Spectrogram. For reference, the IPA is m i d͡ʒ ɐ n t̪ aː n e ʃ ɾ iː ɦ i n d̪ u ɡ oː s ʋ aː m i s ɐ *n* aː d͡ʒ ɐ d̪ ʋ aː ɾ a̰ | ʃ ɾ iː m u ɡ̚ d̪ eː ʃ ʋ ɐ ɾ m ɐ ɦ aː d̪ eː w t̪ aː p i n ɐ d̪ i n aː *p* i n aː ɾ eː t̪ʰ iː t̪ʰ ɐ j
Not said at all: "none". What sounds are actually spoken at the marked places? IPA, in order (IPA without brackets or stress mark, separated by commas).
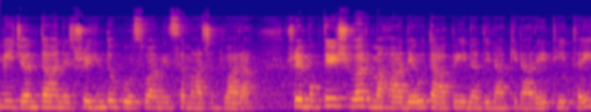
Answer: m, k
